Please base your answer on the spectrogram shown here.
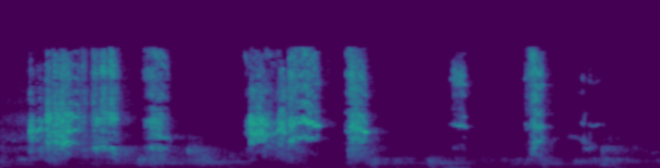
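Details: Baby monkey crying for its mother's attention in Siem Reap: a series of shrill, high squealing cries in short bursts, about seven in four seconds, some long and wavering, others brief, with a faint background hum.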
